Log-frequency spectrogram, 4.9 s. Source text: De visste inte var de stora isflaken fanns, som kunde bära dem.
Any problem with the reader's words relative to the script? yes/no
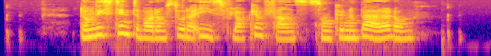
no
